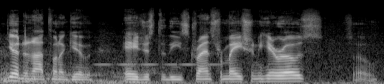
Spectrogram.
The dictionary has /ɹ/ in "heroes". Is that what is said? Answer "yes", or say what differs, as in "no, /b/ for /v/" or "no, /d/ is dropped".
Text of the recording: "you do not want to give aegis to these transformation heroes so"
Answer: yes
